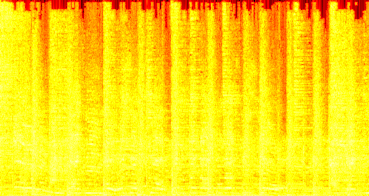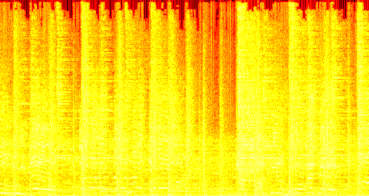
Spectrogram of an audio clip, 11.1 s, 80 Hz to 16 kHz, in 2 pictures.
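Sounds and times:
punk band playing loudly: 0:00.0 - 0:11.0.

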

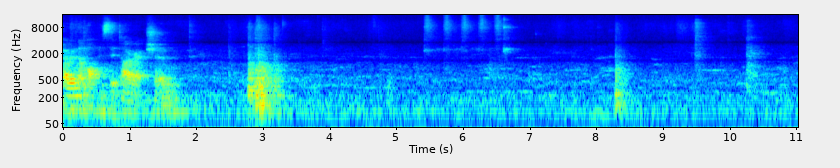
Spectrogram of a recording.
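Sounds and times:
spray bottle spritzing: 0:05.4 - 0:06.8.

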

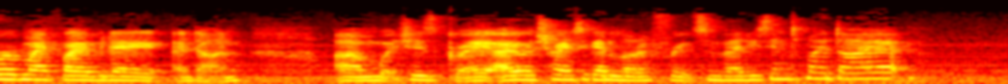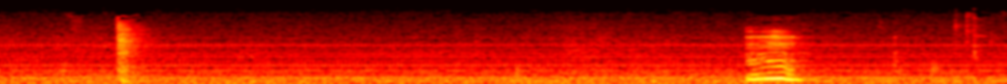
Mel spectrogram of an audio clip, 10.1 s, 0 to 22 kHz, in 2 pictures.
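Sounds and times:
steady background hum: 0:00.0 - 0:10.0.

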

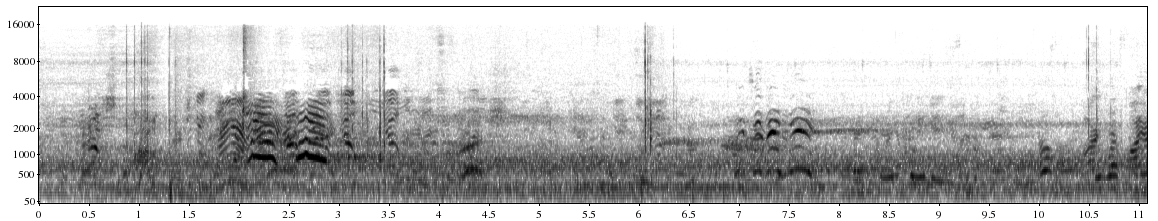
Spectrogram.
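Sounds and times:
outdoor background noise: 0:00.0 - 0:11.0
voices calling out: 0:00.0 - 0:11.0.

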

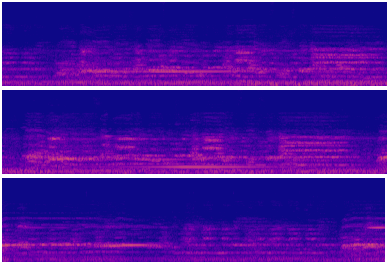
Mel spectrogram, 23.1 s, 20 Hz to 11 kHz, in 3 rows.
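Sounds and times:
choir singing in harmony: 0:00.0 - 0:23.0
low sustained note: 0:01.1 - 0:21.5.

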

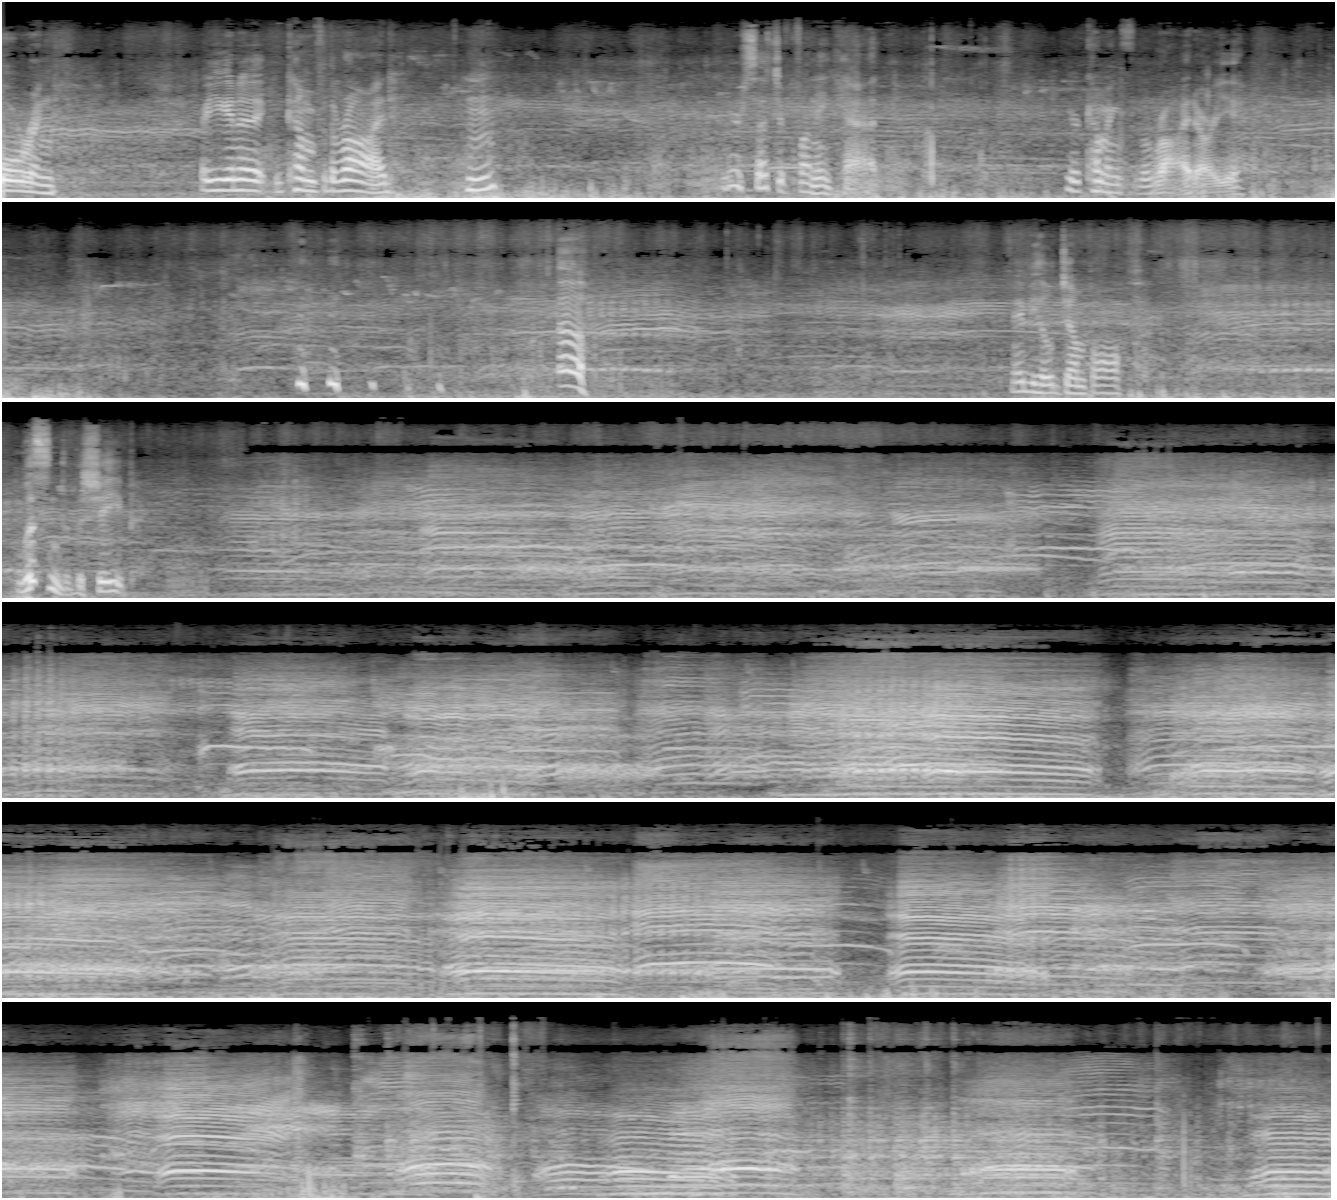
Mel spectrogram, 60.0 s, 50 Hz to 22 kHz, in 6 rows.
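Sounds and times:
sheep bleating: 0:00.0 - 0:02.9, 0:03.5 - 0:10.7, 0:11.6 - 0:59.9.

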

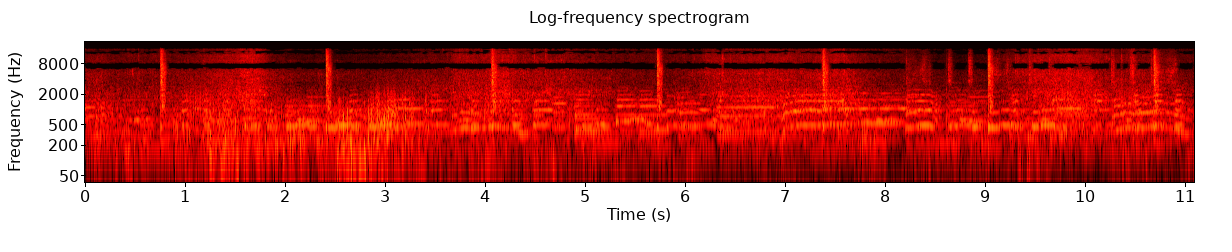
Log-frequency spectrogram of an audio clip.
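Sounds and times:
background music with held notes: 0:00.0 - 0:11.0
waves washing in: 0:00.0 - 0:11.0
wind rumbling on microphone: 0:00.0 - 0:11.0.

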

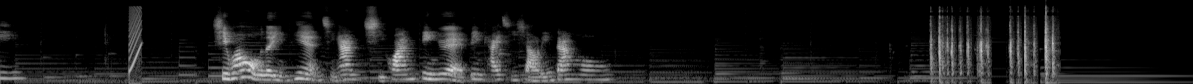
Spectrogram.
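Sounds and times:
keyboard key clicks: 0:09.3 - 0:10.6.

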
